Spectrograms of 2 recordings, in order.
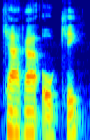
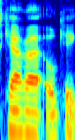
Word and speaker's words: karaoke: in exact French is car okay but it's Cara okay Cara okay Cara okay I go to an English bar we sing karaoke we go to my French bar it's K slight difference in pronunciation but same pretty much the same everybody knows it's K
